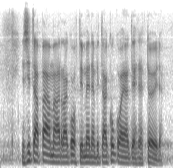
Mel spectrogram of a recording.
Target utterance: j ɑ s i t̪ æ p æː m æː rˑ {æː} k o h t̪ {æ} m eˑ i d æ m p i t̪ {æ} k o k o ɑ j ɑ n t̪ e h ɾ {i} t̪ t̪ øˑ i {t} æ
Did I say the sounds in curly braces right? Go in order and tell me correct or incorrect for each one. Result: correct, incorrect: i, incorrect: æː, incorrect: æ, correct

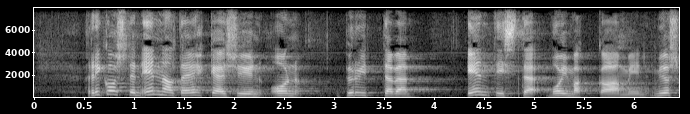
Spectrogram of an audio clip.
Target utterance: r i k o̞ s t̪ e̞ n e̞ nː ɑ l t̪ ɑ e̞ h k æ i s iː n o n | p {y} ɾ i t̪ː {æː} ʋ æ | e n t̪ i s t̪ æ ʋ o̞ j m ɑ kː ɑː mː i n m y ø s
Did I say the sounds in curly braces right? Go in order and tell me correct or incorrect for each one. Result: correct, incorrect: æ

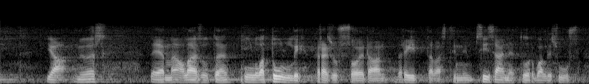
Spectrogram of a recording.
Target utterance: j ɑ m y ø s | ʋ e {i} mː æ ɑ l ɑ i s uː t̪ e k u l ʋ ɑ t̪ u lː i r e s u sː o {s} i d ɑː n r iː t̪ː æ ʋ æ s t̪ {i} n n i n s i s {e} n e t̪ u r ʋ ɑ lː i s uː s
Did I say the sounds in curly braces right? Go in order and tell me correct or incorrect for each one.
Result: incorrect: æ, incorrect: none, correct, incorrect: æ

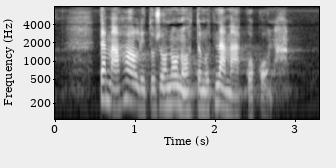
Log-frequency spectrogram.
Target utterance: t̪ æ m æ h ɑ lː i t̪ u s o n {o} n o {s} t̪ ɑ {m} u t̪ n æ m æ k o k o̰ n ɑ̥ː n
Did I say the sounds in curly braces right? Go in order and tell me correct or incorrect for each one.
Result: incorrect: u, incorrect: h, incorrect: n

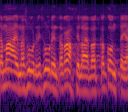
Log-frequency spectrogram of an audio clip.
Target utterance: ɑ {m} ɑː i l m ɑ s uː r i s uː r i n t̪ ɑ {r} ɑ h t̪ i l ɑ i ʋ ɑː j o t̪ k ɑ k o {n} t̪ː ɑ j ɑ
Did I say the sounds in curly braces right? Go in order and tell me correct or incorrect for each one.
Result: correct, correct, correct

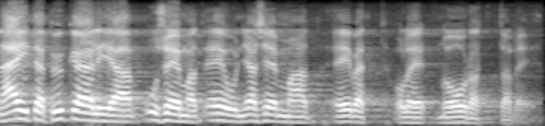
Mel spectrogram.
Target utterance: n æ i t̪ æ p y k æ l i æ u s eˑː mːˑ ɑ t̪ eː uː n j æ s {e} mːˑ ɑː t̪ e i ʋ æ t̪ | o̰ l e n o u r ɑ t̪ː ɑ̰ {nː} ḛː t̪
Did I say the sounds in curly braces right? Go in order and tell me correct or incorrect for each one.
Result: correct, incorrect: n

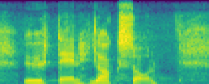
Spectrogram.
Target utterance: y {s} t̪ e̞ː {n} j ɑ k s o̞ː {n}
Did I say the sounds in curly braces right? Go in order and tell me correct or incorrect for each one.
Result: incorrect: h, correct, correct

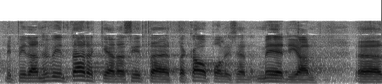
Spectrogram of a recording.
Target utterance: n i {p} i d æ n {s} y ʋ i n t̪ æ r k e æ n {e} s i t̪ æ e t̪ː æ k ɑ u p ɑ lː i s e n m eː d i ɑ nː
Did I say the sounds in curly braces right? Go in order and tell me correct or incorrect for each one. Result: correct, incorrect: h, incorrect: æ

